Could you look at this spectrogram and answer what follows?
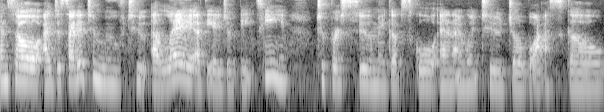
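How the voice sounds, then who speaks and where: Amid noticeable background noise, a woman with a Bay Area accent talks at a medium pitch. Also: fairly even intonation, fairly slow pace. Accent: Bay Area flavor. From California, Stockton. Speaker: makeup artist and beauty vlogger. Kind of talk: casual vlog chat. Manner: casual, with many fillers.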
